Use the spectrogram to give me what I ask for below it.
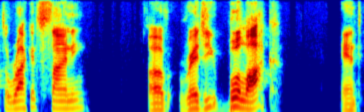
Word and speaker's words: Bullock: Rockets signing of Reggie Bullock, and it is pronounced Bullock, not Bullock.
